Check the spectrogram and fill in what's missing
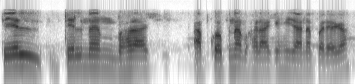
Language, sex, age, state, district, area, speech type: Hindi, male, 18-30, Bihar, Samastipur, rural, conversation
